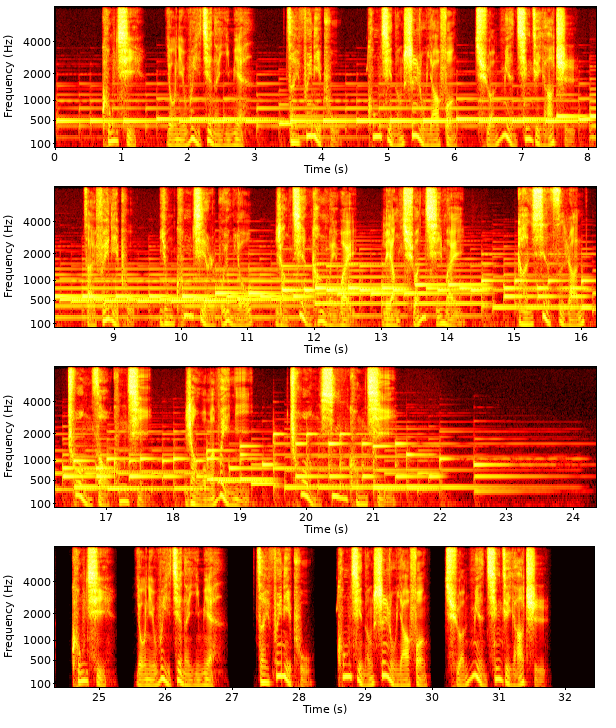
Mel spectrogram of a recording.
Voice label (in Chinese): 男 商业广告 空气广告; 飞利浦空气广告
